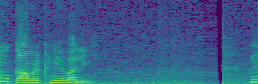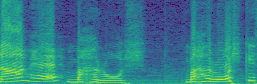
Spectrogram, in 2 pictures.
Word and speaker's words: مہروش: اور ایک اعلیٰ مقام رکھنے والی۔ نام ہے مہروش۔ مہروش کی سپیلنگ ہے MAHROSH اور اس کے معنی ہے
